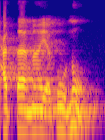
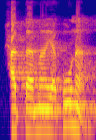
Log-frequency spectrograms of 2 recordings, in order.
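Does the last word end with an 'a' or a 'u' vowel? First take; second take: u; a. First: The last word ends with a 'u' vowel. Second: The last word ends with an 'a' vowel. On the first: The verb is linked to the earlier verb. "ya'malu di sini kan dhammah ... yakununya pun juga dhammah" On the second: The verb is governed by the word before it. "kalau muncul setelah hatta itu adalah dibaca fathah"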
